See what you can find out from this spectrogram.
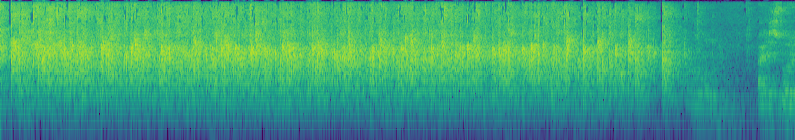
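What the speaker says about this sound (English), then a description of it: "Give him a round of applause." A worship-service audience at a men's conference claps in sustained, dense applause that fills most of the stretch, then thins out and fades near the end as a voice starts to come through.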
